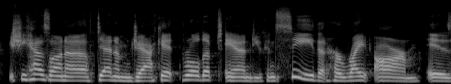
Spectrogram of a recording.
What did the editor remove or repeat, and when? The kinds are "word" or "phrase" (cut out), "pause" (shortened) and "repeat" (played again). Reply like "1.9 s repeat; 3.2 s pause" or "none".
1.8 s phrase; 2.2 s phrase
